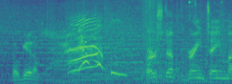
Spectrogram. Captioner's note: cheers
